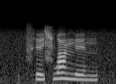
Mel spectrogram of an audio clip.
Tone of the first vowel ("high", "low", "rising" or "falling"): low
